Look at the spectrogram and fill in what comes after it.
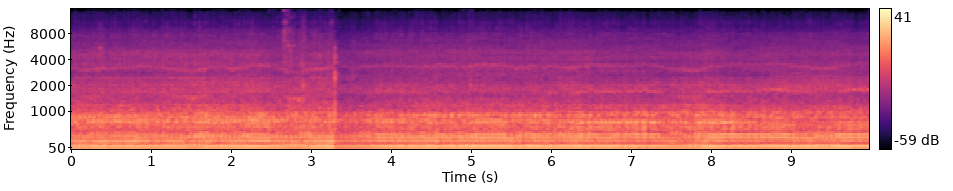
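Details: Honda CBR rough idle recorded before changing float needles; uneven, lumpy idle with a brief rev midway, then settles back unsteady; cause suspected, not confirmed.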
